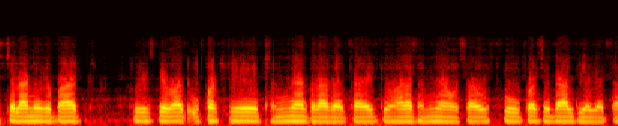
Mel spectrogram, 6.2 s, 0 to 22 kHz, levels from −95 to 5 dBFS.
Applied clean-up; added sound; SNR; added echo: neural separator model SepFormer DNS4.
